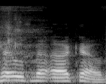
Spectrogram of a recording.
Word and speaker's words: Pilsner Urquell: But we're trying Elsnepil. Oh, God, now I've butchered it already. – Double butchering. – Say butcher one more time. – Meat cleave. – Elsner Pilsner? – Pilsner Urquell, I think. – Pilsner Urquell, there we go.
